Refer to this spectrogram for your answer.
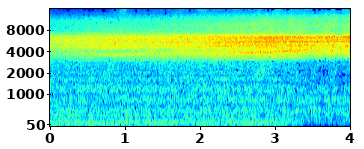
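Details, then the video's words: Cicada buzzing loud and continuous, described by its recorder as not a pretty cicada sound; a shrill, unbroken high drone that swells slightly toward the end, with nothing else clearly heard. "매미 소리"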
